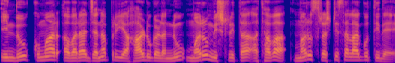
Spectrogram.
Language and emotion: Kannada, neutral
